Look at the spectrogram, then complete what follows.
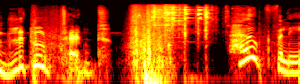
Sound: clang-ruffle-thump

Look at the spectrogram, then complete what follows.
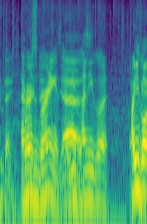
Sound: speaks foreign language

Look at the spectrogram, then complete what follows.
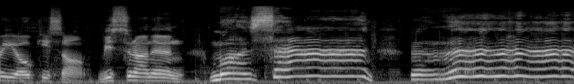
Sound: speaking in Korean

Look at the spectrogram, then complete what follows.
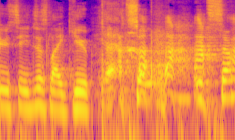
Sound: laughs

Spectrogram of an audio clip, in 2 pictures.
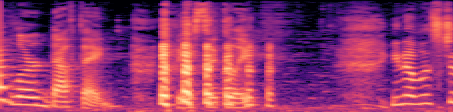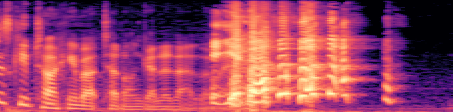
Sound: laughs

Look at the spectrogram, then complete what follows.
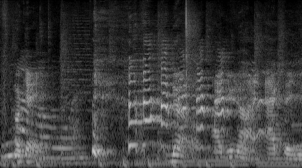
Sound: laughing

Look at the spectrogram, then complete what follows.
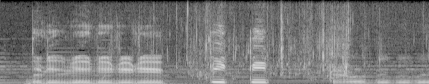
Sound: low voice beeping

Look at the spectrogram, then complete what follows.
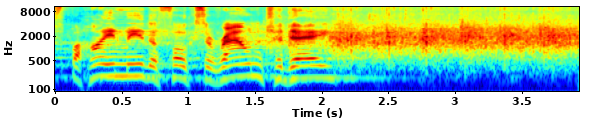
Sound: applause

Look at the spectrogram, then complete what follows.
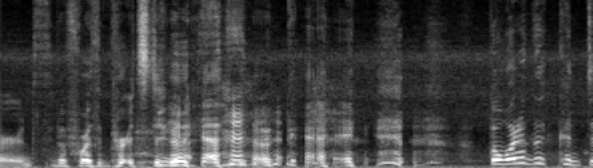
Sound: both laughing

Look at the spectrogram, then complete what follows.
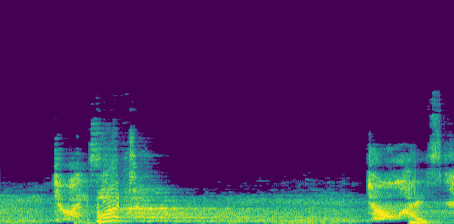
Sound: whispering; shouting

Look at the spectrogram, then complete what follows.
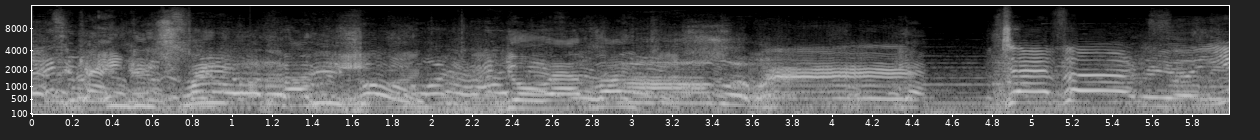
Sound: protestors yelling

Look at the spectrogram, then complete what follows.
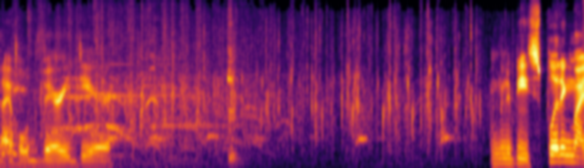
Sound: clapping and cheering

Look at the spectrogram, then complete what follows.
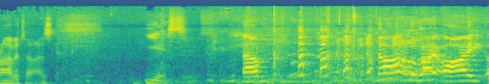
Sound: laughter

